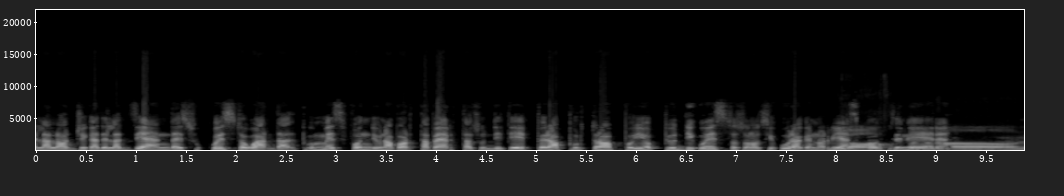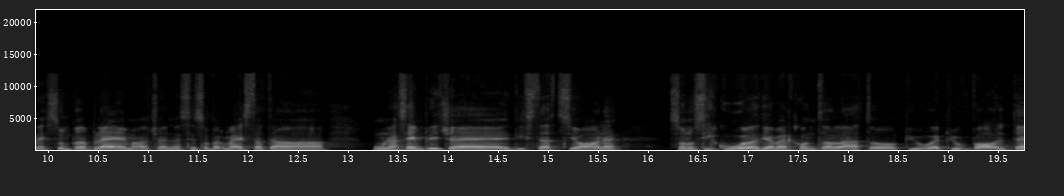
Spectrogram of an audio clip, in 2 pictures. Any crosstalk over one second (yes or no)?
yes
